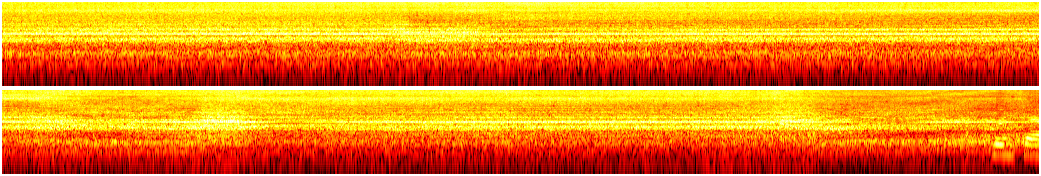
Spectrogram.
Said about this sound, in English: Princess, she does not like the hair dryer.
